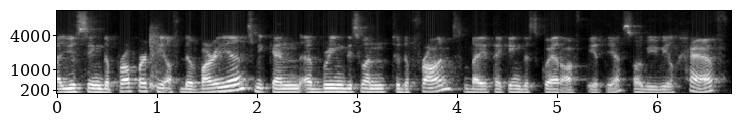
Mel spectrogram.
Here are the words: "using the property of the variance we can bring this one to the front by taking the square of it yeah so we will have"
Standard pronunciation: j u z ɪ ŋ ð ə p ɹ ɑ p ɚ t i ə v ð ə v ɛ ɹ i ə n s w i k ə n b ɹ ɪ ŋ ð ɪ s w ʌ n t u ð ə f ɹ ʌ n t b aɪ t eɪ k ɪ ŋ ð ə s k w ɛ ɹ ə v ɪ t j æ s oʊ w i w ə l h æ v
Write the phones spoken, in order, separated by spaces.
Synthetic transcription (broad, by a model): j u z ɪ ŋ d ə p ɹ ɑ p ɚ t i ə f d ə v ɛ ɹ i ə n s w i k ə n b ɹ ɪ ŋ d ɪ s w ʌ n t u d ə f ɹ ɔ n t b aɪ t eɪ k ɪ ŋ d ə s k w ɛ ɹ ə f ɪ t j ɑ s oʊ w i w ə l h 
